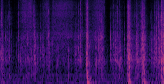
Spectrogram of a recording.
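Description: Sheets of freshly dried, crisp annatto-dyed paper being handled, rustling and crinkling in quick little crackles, with two sharper knocks about two-thirds of the way through and near the end.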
